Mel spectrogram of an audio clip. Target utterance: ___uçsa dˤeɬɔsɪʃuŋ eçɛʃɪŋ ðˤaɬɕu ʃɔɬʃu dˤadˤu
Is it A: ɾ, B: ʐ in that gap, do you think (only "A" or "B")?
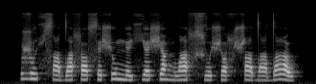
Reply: B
